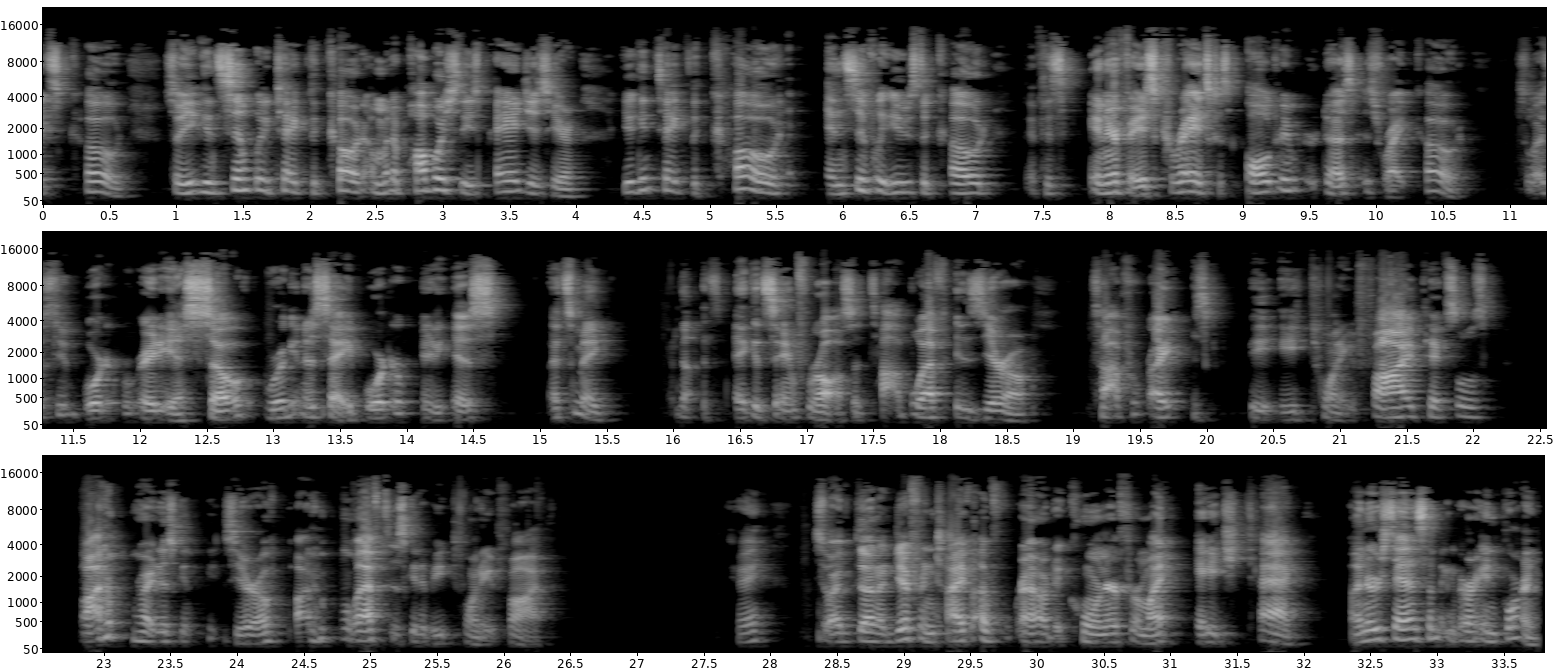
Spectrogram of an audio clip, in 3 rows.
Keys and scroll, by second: 20.8-22.2 typing, 25.8-26.2 typing, 27.5-28.2 typing, 29.4 super+s.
